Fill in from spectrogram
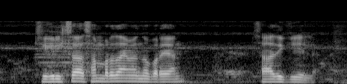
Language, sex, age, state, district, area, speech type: Malayalam, male, 60+, Kerala, Kollam, rural, spontaneous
